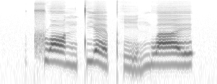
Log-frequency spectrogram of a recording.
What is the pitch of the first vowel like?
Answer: falling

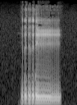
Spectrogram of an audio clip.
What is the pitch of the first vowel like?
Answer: low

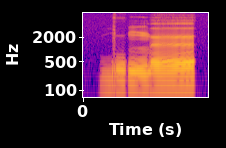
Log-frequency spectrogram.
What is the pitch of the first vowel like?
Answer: low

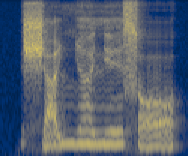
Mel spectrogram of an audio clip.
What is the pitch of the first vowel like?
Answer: low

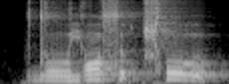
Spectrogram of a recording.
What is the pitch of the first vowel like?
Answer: low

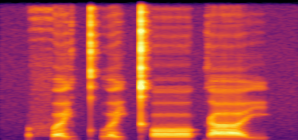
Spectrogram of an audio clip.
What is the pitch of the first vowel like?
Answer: low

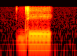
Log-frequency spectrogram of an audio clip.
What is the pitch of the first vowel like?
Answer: low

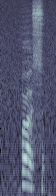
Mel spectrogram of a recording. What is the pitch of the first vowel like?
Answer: falling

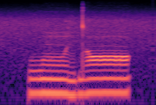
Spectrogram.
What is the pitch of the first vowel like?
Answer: low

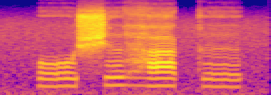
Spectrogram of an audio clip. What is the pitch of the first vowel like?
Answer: low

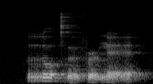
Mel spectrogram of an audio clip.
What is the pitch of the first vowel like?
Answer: falling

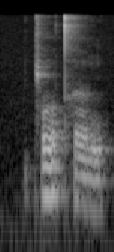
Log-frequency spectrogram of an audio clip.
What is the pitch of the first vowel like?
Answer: rising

